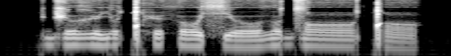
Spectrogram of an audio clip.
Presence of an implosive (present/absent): absent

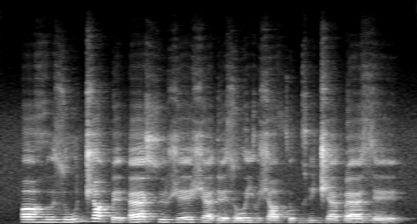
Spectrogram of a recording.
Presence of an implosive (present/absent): present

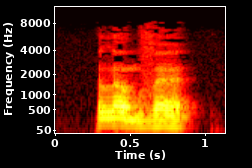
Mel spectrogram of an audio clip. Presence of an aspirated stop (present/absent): absent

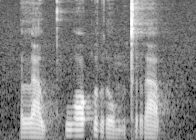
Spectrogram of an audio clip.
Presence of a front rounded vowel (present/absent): absent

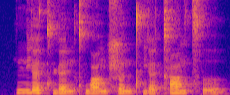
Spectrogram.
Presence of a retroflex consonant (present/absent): present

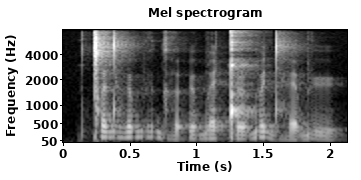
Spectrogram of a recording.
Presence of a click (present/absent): present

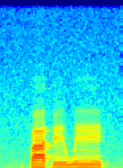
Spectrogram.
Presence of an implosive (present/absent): present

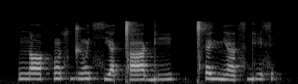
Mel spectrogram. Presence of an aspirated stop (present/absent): present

